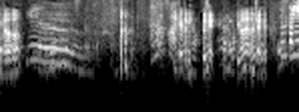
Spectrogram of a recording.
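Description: A child's wordless voice: one sliding vocal sound at the start, then several short voiced noises.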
